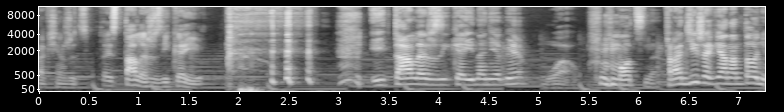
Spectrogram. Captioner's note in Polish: śmiech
